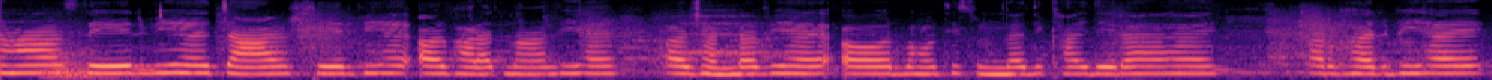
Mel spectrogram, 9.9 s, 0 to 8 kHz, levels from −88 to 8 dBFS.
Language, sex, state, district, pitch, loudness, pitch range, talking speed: Hindi, female, Chhattisgarh, Kabirdham, 265 Hz, -20 LUFS, 255-275 Hz, 175 wpm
